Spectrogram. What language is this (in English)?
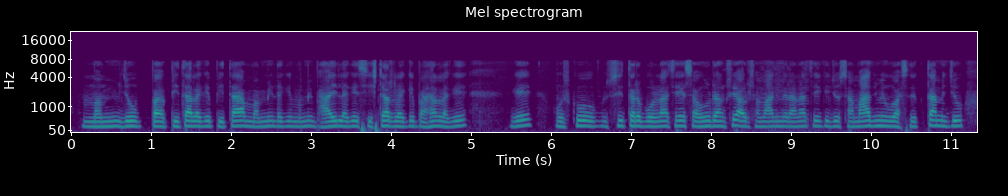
Hindi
